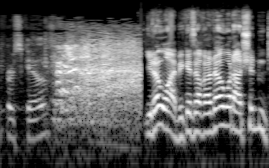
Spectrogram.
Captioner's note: audience laughing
